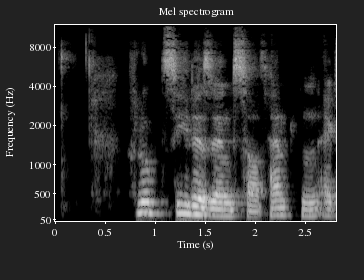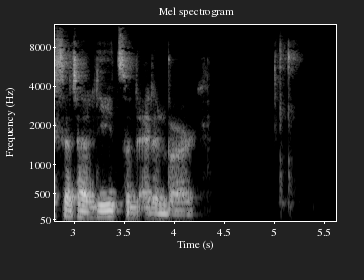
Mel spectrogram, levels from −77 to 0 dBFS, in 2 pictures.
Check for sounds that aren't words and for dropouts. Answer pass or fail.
pass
